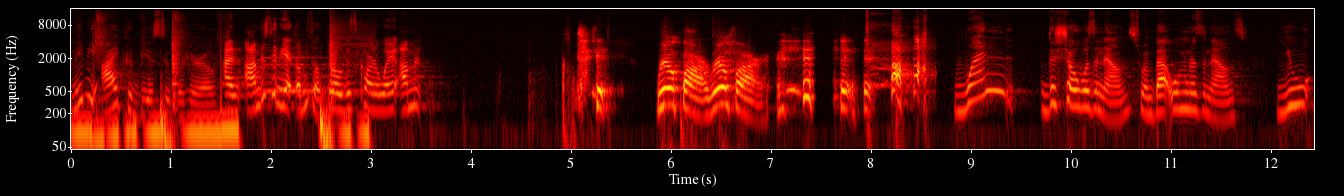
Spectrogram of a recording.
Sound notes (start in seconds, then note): 5.2 laughs; 7.0 laughter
